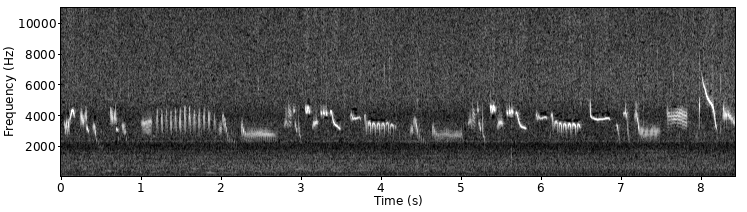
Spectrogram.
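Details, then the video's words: Eurasian skylarks singing over poppy fields in Cornwall in June 2014; a continuous high, fluttering warble of trills, buzzy runs and short whistled chirps without pause, over a steady low hum. "Skylark Bird Song"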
